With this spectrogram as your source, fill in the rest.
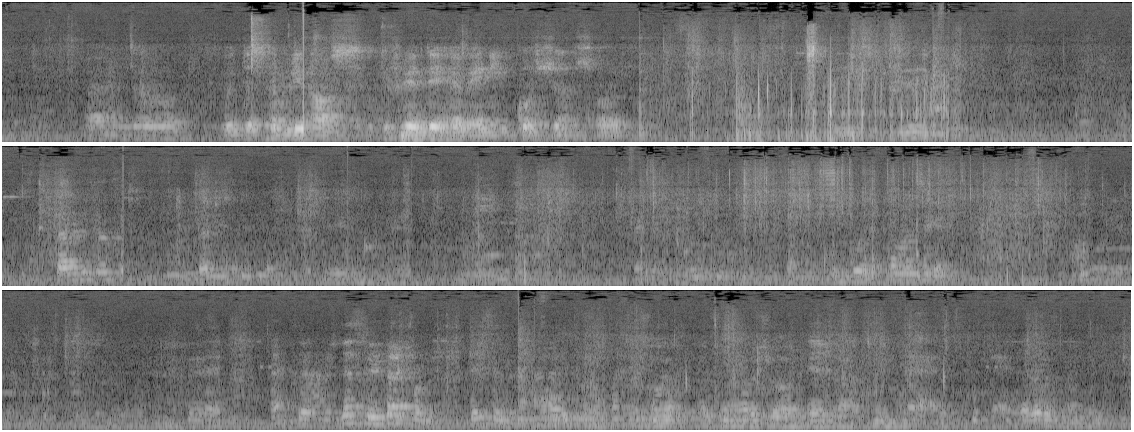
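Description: A man speaks steadily through a microphone and loudspeaker in a large room.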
